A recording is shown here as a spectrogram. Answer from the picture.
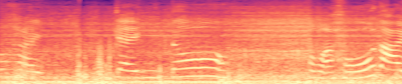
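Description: Steady low rumble of a motor scooter riding along, with wind on the microphone, under a person's voice talking.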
